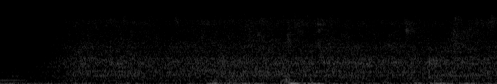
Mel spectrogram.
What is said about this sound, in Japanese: 収録をしておりましたら急に雨が降ってきました雨や雷雷も鳴ってますね音が入ってくるかもしれませんけどもお聞き苦しい点はご容赦ください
